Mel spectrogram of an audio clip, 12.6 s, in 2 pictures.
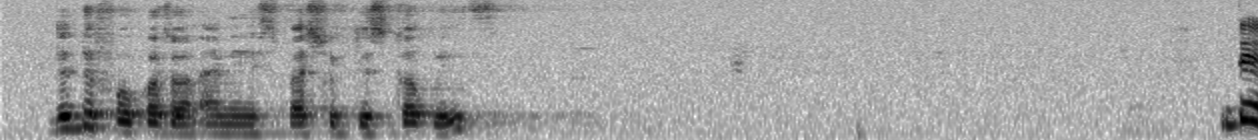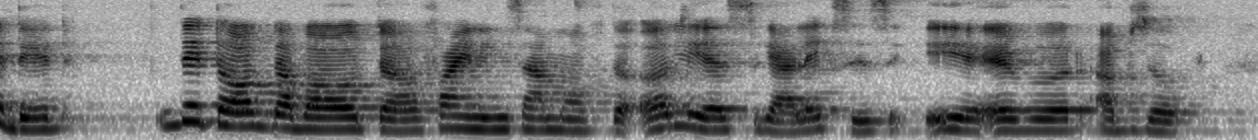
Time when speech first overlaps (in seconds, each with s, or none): none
